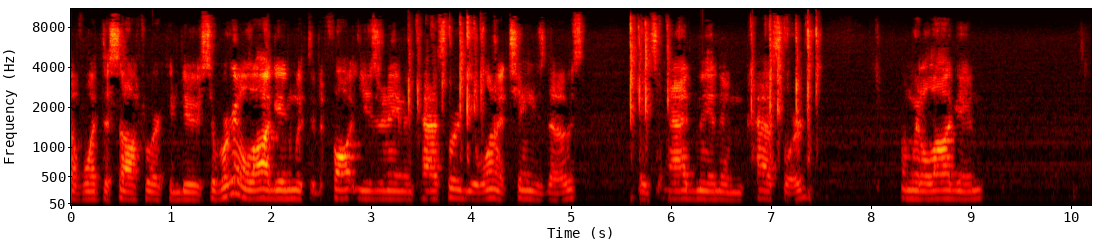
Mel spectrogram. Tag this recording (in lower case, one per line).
speech
typing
